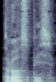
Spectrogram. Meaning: 1. paintings; mural 2. signature
- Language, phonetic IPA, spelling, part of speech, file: Russian, [ˈrospʲɪsʲ], роспись, noun, Ru-роспись.ogg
